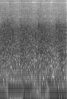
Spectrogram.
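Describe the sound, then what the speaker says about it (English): A brief burst of steady studio-audience applause for a female contestant on a televised quiz show, dense and even throughout with no voices over it. "let's give her a round of applause"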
